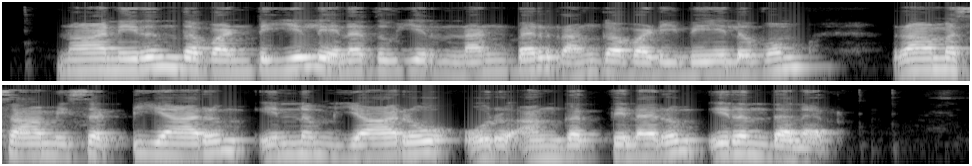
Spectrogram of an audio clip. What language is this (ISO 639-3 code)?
tam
